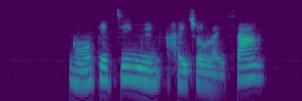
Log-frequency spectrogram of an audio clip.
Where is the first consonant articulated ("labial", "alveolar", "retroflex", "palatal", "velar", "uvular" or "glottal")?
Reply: velar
